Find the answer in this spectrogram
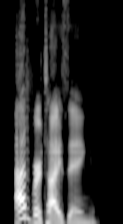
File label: "advertising", English; 3000 words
